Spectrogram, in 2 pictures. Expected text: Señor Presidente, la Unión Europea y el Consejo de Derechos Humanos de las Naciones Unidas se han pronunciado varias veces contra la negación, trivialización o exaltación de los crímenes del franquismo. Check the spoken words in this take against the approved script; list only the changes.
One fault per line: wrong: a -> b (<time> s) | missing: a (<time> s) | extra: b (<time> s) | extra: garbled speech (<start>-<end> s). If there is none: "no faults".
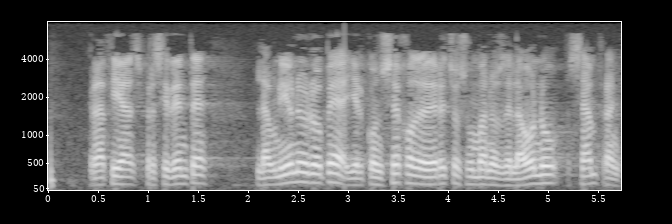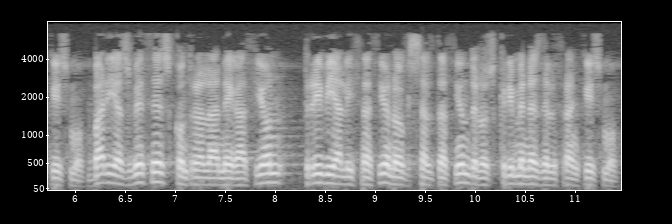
wrong: pronunciado -> franquismo (5.5 s)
